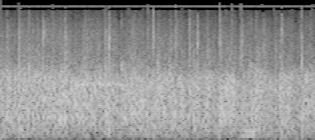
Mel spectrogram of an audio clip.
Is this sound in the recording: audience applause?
yes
